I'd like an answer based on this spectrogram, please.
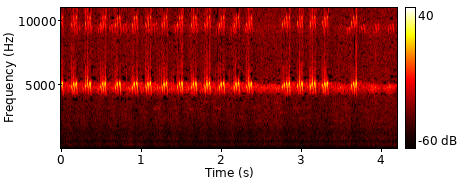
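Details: Grasshopper calling in a flowery meadow: rapid, evenly spaced high-pitched chirps that break off briefly after two and a half seconds, then resume, over quiet background hiss.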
